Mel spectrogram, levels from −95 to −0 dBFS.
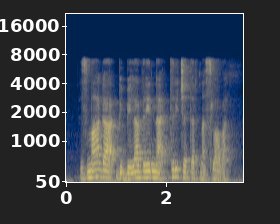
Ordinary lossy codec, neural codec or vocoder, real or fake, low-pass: none; none; real; 7.2 kHz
